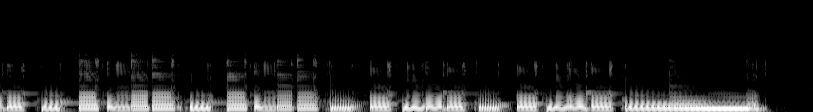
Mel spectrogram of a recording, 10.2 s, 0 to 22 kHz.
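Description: Gibson ES-Les Paul bass on its bridge pickup, played through a Trace Elliot Elf 200-watt bass head and 1x10 cabinet with the gain at about three o'clock, giving almost full dirt: a gritty, distorted bass tone. A quick run of notes ends on one long held note that is cut off suddenly shortly before the end.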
